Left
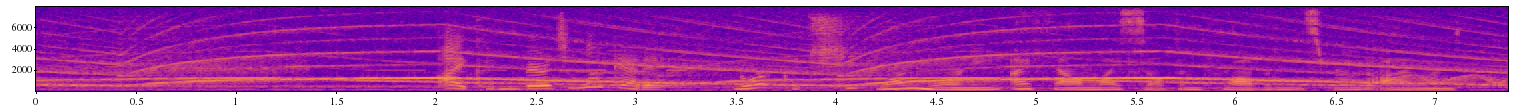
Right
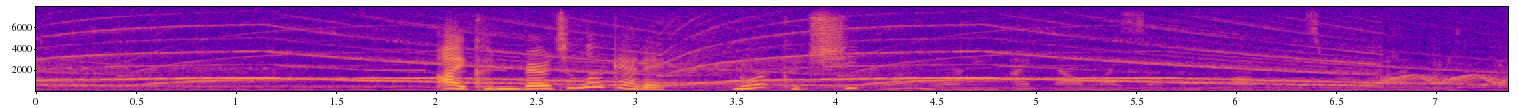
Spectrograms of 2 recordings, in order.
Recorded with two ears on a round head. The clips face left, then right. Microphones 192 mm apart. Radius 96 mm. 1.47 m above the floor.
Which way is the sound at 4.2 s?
65° left (ahead or behind).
